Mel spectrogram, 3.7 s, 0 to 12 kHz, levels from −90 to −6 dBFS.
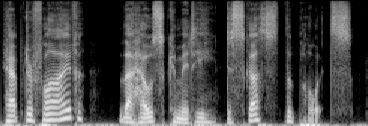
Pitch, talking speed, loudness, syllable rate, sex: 130 Hz, 130 wpm, -20 LUFS, 4.4 syllables/s, male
